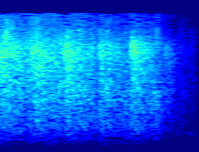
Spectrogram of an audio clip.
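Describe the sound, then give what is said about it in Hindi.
Warm applause from an audience welcoming a guest speaker from Nairobi, a dense, steady patter of many hands clapping that tapers off at the end. “आपका हम बहुत बहुत करतल ध्वनि के साथ स्वागत करते हैं।”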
